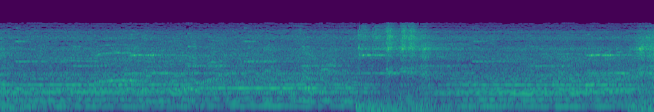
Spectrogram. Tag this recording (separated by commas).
Music, Electronic music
